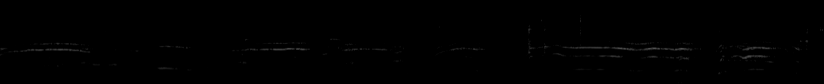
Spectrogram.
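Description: A harnessed team of Siberian huskies and malamutes whining and yowling, several high, wavering calls overlapping throughout, stronger from about five seconds in: sled dogs eager to set off.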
